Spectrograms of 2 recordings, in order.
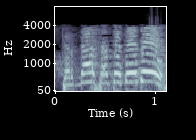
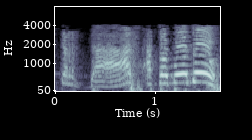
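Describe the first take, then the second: First: Loud, pressing either-or question; rallying shout. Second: Said in the usual way. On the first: Real, not acted. Preacher asks if the decree is smart or stupid, rallying shout. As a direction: demand the crowd's verdict. Repeats louder to the crowd.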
